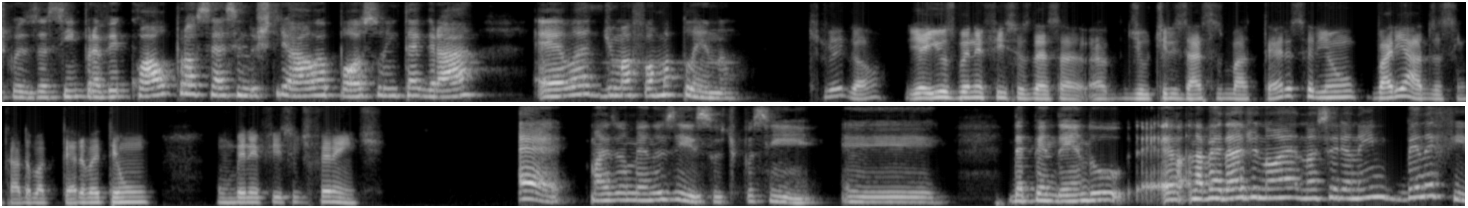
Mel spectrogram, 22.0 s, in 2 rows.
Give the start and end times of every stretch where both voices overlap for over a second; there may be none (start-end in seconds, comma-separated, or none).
none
